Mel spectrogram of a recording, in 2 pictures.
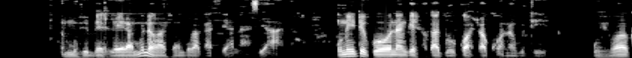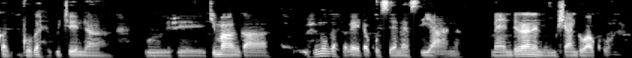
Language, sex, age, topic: Ndau, male, 18-24, health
